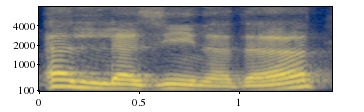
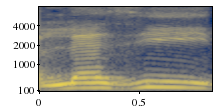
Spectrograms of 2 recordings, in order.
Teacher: Yəni zi 2 səs qədər uzadılacaq və zəl demək bu hərf pəltək hərfdir. Dil 2 dişin arasına girərək xəfif şəkildə pəltək zə səsini çıxarırıq.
